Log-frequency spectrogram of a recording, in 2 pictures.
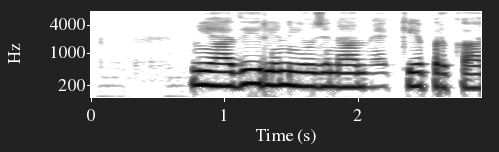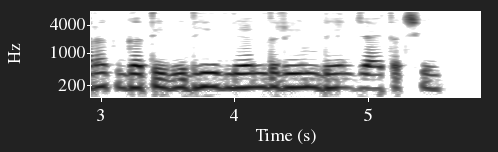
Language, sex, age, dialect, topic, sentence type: Maithili, female, 18-24, Southern/Standard, banking, question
